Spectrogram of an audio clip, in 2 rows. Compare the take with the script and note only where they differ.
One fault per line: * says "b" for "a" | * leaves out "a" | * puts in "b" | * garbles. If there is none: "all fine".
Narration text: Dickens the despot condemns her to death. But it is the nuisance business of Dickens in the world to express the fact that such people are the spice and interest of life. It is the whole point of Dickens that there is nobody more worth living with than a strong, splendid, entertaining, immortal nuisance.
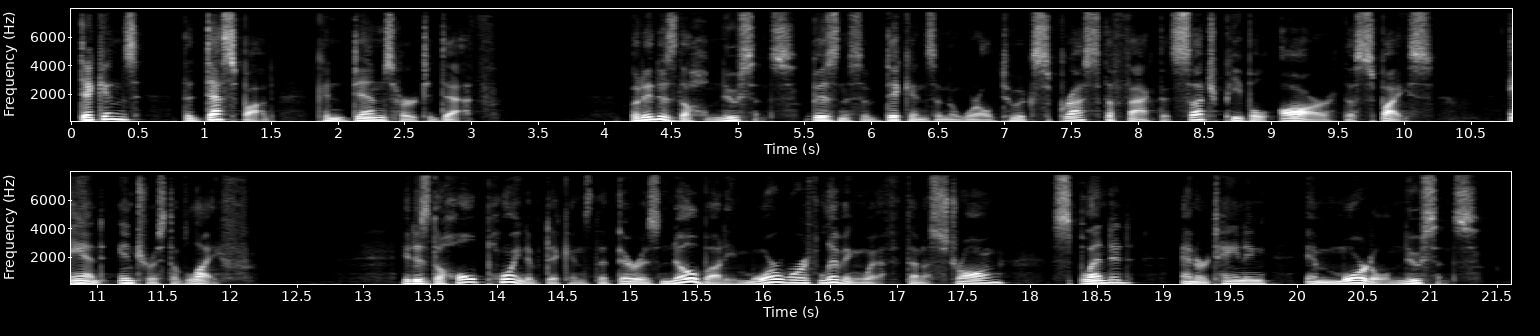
all fine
